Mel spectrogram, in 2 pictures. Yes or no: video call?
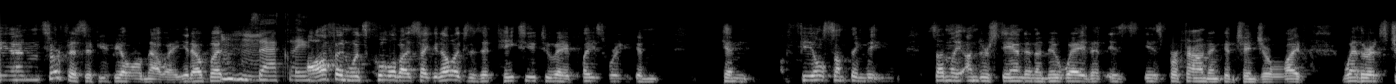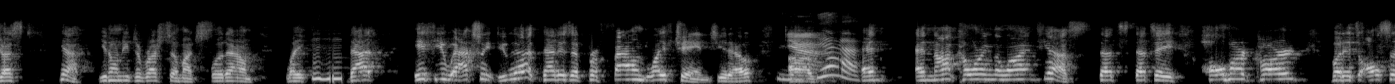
yes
